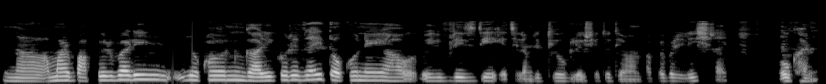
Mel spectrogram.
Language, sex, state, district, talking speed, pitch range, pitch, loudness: Bengali, female, West Bengal, Kolkata, 175 wpm, 160-200 Hz, 175 Hz, -21 LUFS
